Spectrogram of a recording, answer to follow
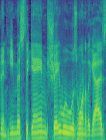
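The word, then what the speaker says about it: Sewo: I tell you what, if they want Shewu, not Suwu.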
